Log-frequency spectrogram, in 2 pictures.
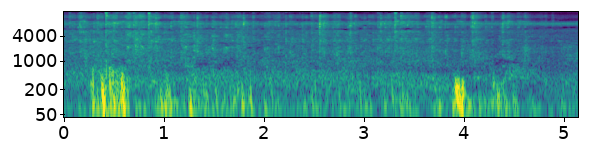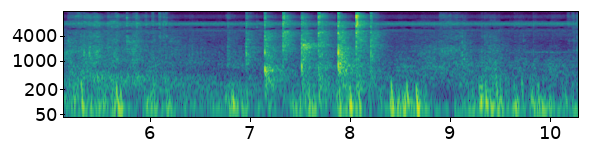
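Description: A horse stepping on sand arena footing: a few scattered dull thuds, with a cluster of sharp clicks about seven to eight seconds in.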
